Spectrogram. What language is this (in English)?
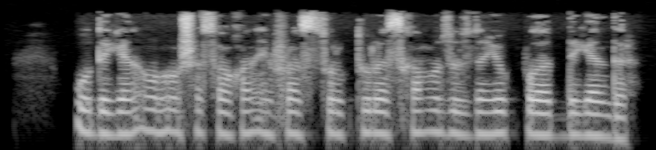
Uzbek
